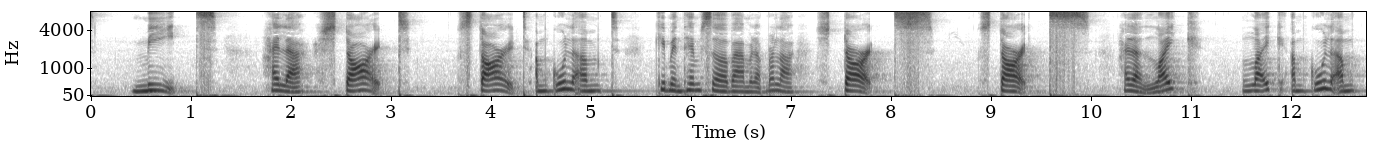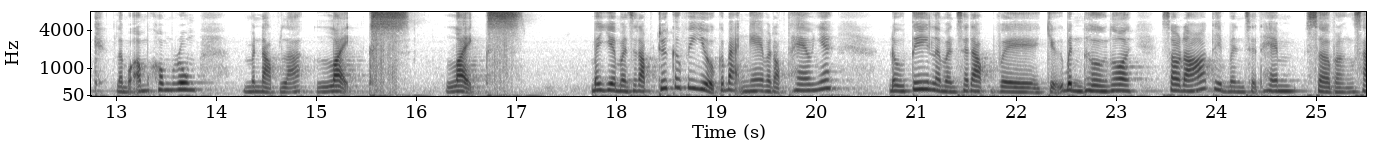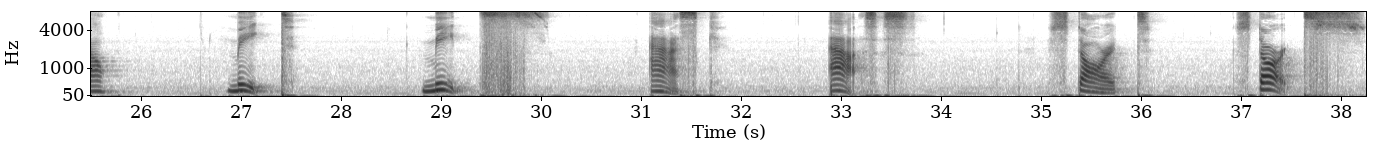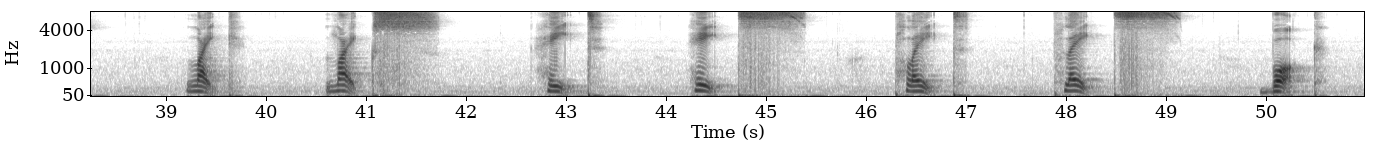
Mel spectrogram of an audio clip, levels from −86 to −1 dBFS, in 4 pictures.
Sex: female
